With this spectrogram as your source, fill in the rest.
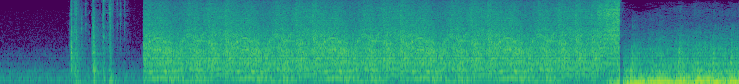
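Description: A car up on a lift cranks over and its engine catches, settling into a steady, fairly loud running idle that continues for several seconds before a louder low rumble takes over at the end.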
